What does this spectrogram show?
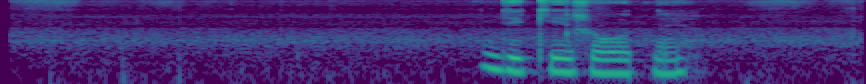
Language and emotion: Russian, neutral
